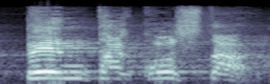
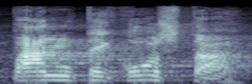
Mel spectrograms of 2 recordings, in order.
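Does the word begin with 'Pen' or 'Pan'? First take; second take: Pen; Pan. First: The word begins with 'Pen' and has 'ta' second. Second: The word begins with 'Pan' and has 'te' second. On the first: The speaker calls it right. "itu yang benar" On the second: The speaker calls it wrong. "Itu salah"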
